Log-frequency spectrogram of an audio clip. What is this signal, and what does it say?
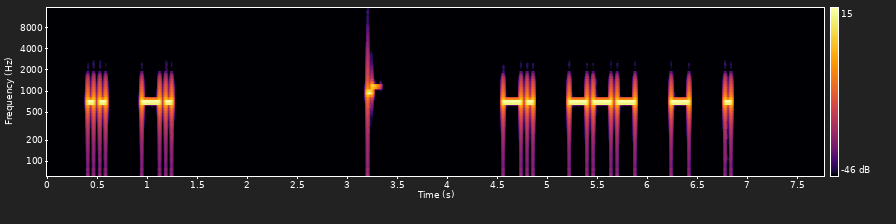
Morse code, heard as a keyed tone, about 20 wpm, spaced as for 14 wpm, 700 Hz. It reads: IN NOTE
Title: 054 Lesson 10f - Letter r - Words 20wpm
